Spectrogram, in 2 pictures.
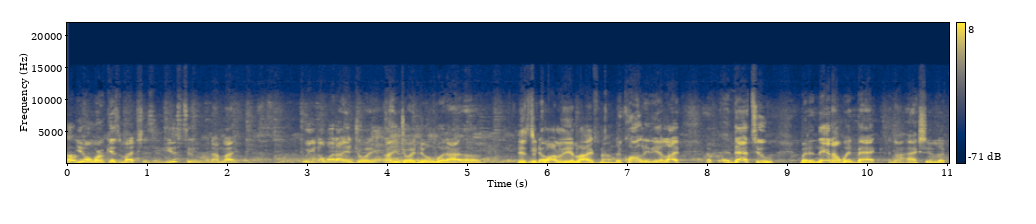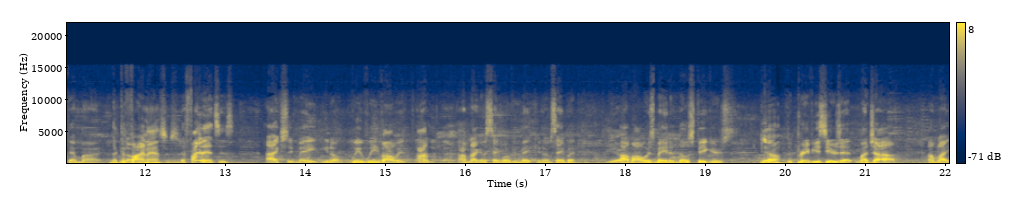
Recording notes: RECORDED LIVE FROM TEXAS TAILGATE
